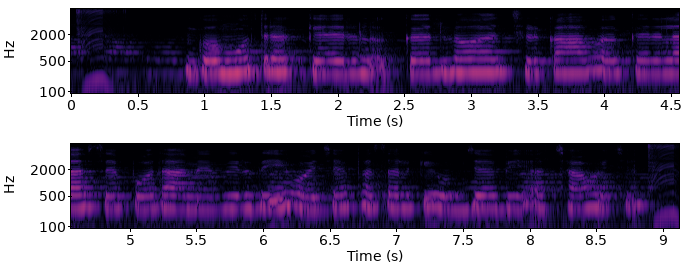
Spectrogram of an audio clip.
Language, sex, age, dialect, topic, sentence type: Maithili, female, 18-24, Angika, agriculture, question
